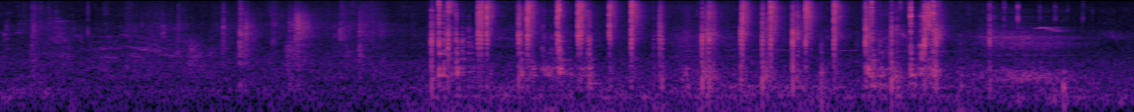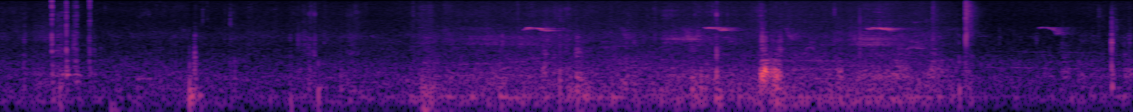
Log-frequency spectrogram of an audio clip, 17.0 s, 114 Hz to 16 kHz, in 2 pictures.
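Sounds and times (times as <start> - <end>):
sharp irregular clicks: 2.2 - 7.7.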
